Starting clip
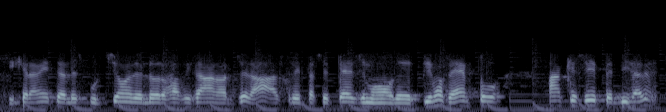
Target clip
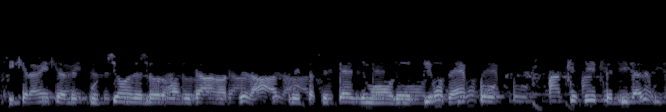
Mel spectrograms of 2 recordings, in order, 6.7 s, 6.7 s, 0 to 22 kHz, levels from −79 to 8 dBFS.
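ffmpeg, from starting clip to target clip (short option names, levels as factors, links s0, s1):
-filter_complex "[0:a]asplit=2[s0][s1];[s1]highpass=f=720:p=1,volume=3.16,asoftclip=type=tanh:threshold=0.266[s2];[s0][s2]amix=inputs=2:normalize=0,lowpass=f=2700:p=1,volume=0.501,highpass=180,acompressor=threshold=0.00891:ratio=3,afftfilt=real='re*gte(hypot(re,im),0.00708)':imag='im*gte(hypot(re,im),0.00708)':win_size=1024:overlap=0.75,asplit=2[s3][s4];[s4]adelay=326.5,volume=0.316,highshelf=f=4000:g=-7.35[s5];[s3][s5]amix=inputs=2:normalize=0,volume=2.37"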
